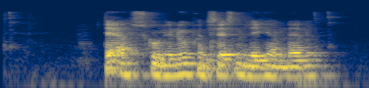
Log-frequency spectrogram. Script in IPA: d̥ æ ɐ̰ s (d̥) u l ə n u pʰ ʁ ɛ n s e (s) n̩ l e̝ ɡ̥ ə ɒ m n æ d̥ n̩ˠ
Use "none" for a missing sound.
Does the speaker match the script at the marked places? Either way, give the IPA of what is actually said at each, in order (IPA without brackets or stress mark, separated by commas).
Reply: ɡ̥, s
